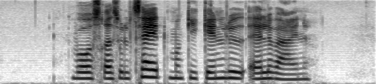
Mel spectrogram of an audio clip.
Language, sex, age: Danish, female, 22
